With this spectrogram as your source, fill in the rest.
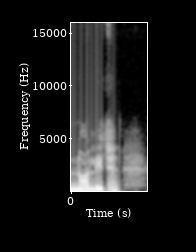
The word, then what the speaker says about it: knowledge: उससे आगे है नॉलेज, के जो है साइलेंट है इसमें, नॉलेज का मतलब जानना, मालूमात हासिल करना।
